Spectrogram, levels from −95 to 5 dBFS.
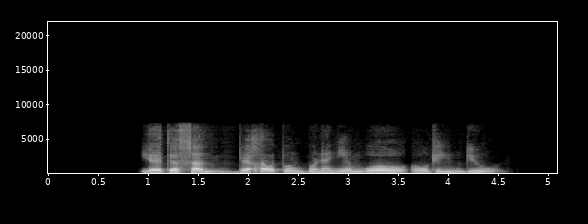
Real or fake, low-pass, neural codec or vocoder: fake; 7.2 kHz; codec, 16 kHz, 0.5 kbps, FreqCodec, larger model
